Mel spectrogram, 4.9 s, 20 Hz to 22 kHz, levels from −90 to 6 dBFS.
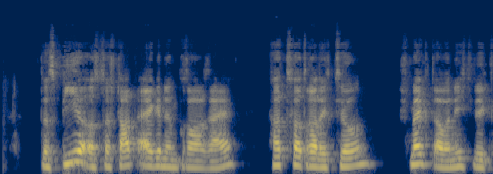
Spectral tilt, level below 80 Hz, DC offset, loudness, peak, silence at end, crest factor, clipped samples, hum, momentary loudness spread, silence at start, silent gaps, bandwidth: -6 dB/octave; -62 dBFS; under 0.1%; -19 LUFS; -2 dBFS; 0.05 s; 18 dB; under 0.1%; none; 9 LU; 0.4 s; none; 9.8 kHz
